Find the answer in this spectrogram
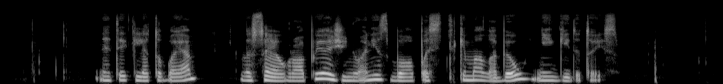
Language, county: Lithuanian, Kaunas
